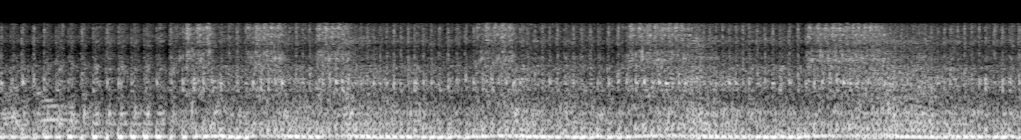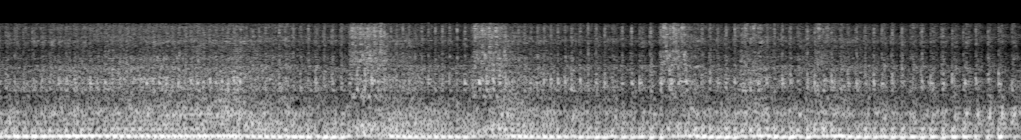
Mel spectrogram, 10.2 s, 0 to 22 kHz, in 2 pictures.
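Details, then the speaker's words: 1999 Suzuki Quad Runner LT 160 single-cylinder ATV, cold start with choke on, watched at the muffler: small steady thumps with an even beat, no stumbling and no real smoke; normal running. "know no real smoke I got to love it"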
